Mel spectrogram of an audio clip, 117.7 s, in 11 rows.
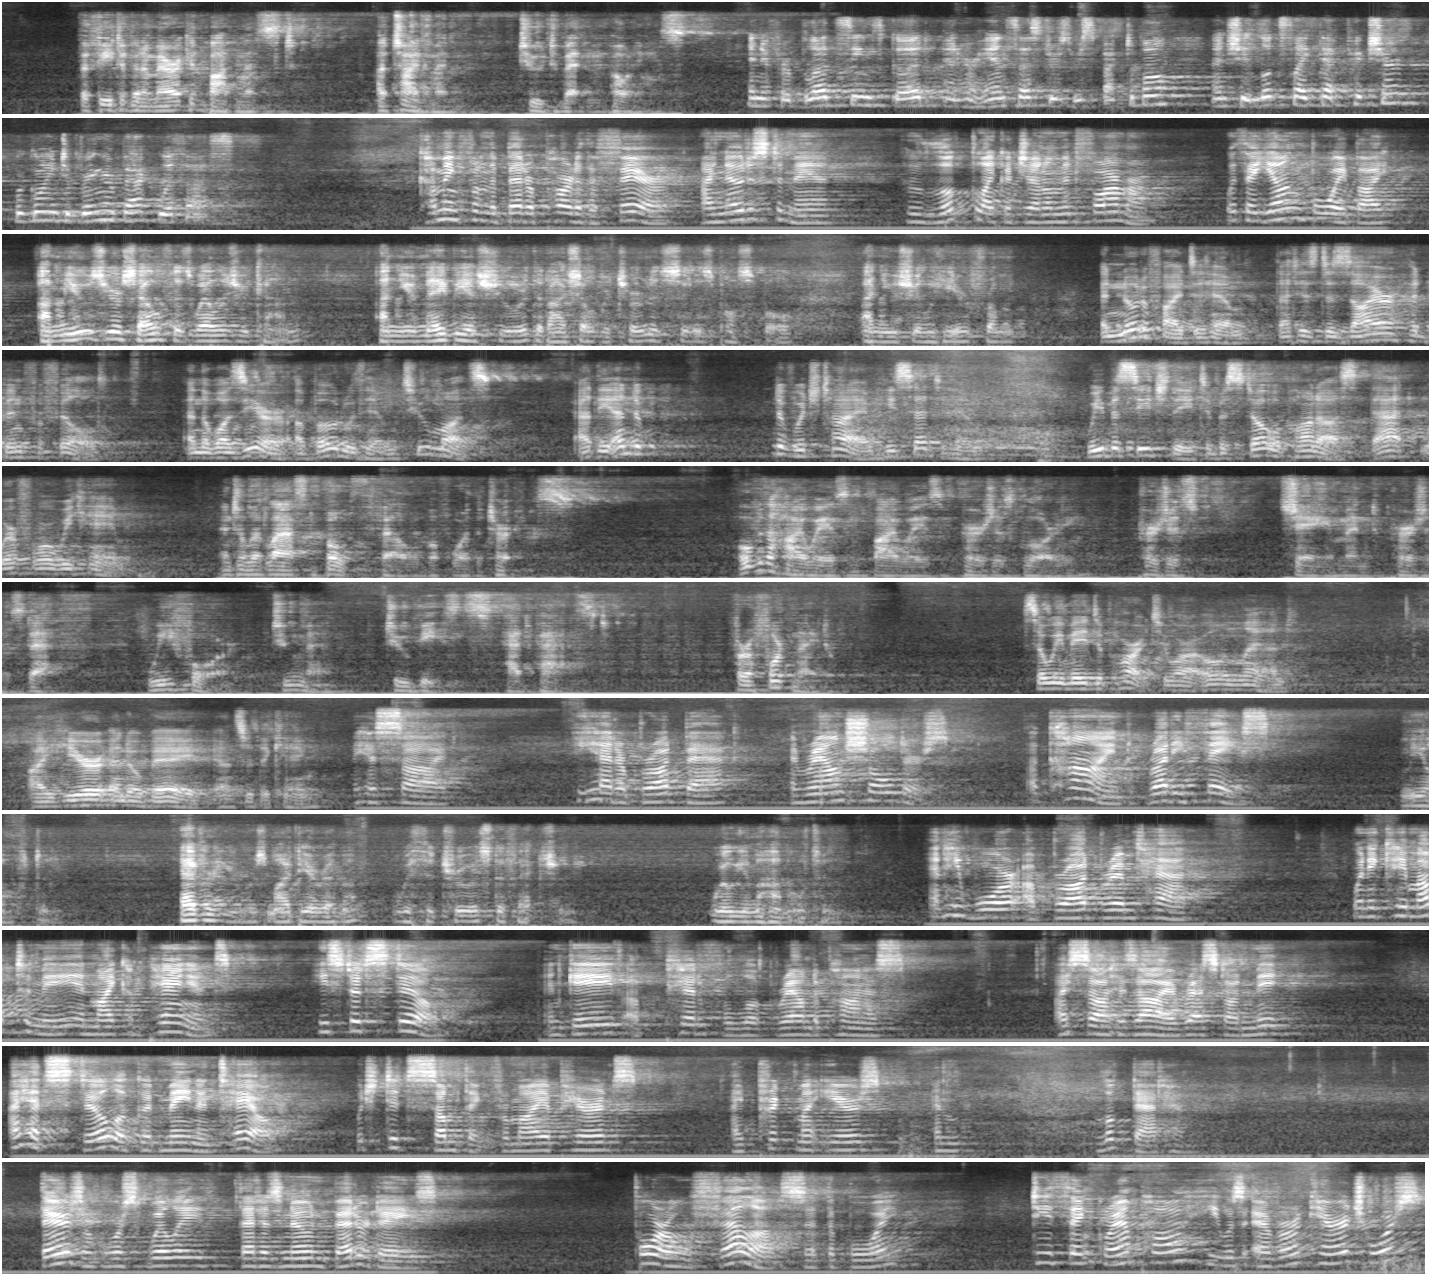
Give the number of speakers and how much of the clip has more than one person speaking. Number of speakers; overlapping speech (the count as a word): five, no overlap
